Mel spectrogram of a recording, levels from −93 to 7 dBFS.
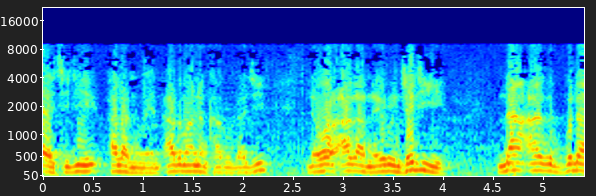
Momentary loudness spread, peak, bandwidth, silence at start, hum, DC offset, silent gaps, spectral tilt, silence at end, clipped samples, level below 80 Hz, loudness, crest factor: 9 LU; -4 dBFS; 9.4 kHz; 0 s; none; under 0.1%; none; -7.5 dB/octave; 0 s; under 0.1%; -48 dBFS; -18 LUFS; 14 dB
